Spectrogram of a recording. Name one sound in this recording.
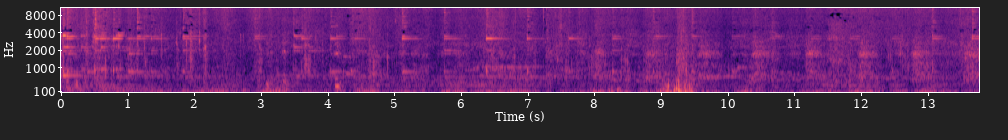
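A heavy log scrapes and thuds along a dirt track.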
